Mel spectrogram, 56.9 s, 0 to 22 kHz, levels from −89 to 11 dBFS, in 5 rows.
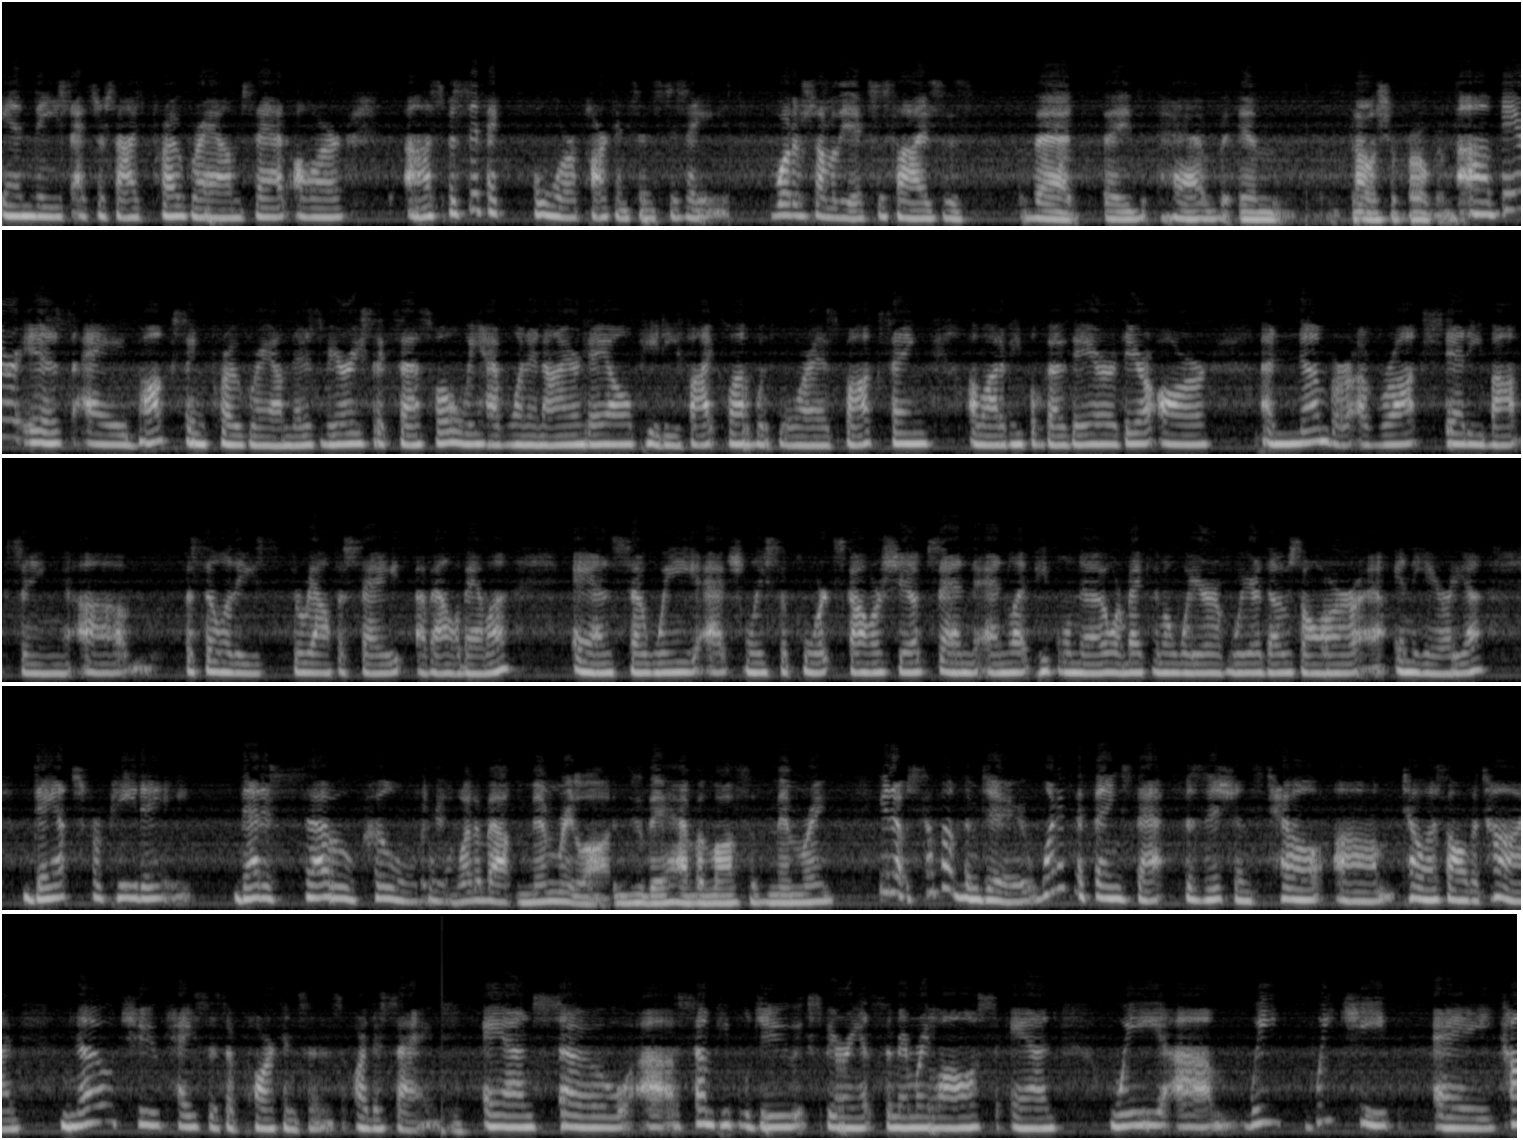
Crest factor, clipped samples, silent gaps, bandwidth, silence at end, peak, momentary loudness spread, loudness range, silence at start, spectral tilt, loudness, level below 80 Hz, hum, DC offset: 16 dB; under 0.1%; none; 5 kHz; 0 s; -10 dBFS; 8 LU; 3 LU; 0 s; -9.5 dB/octave; -28 LUFS; -70 dBFS; none; under 0.1%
